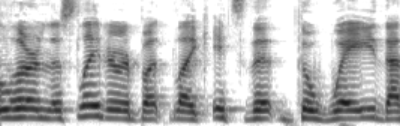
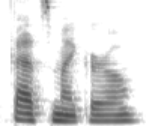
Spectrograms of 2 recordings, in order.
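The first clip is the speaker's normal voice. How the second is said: tender pride; 6 semitones lower, 9 dB quieter than usual. Retold or imitated. Cassie's fond pride.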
